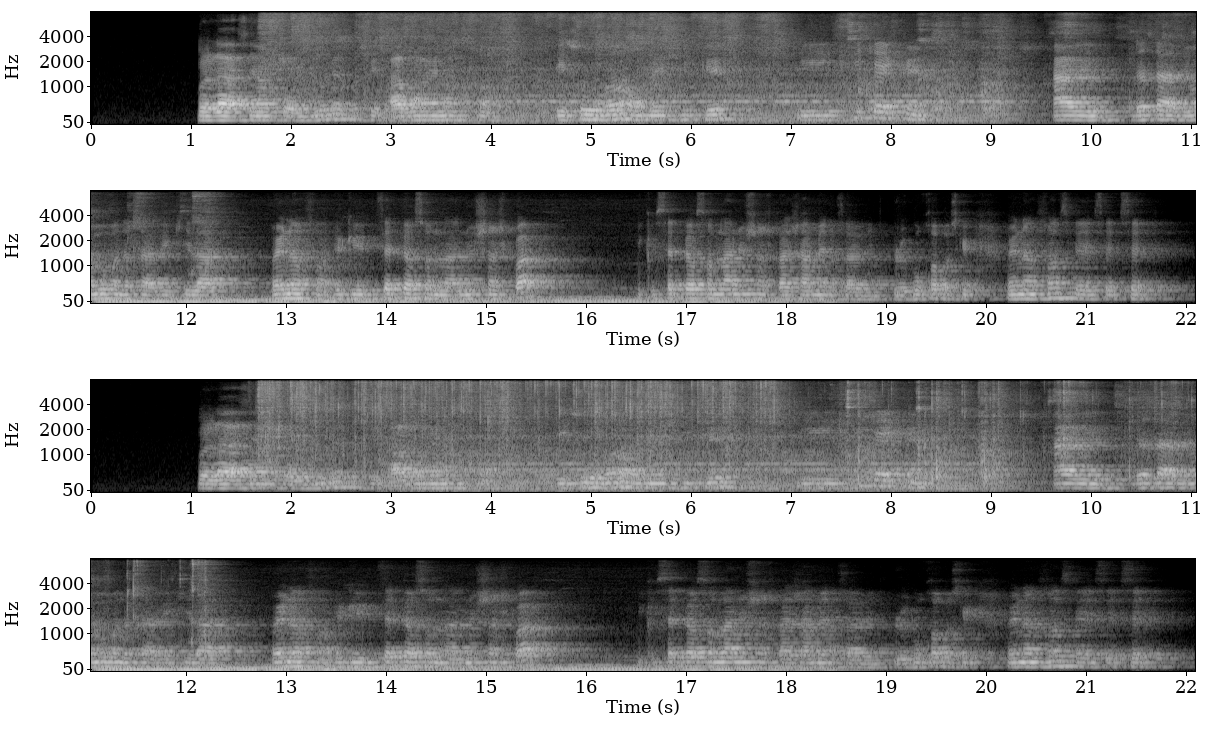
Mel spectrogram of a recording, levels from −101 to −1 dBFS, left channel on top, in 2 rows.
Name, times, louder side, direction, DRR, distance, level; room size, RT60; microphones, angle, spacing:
voice 1, 1.1-4.1 4.6-6.4 7.1-8.4 9.6-10.1 10.4-12.3 12.8-15.5 16.5-21.6, left 2 dB, 55° left, 2 dB, 0.4 m, -31 dB
Chewing mastication, 1.6-12.2, right 6 dB, 75° right, 0.4 m, -38 dB
sound 1, 2.9-9.1, equal, 20° right, 0.9 m, -39 dB
sound 2, 11.0-18.5, equal, 90° left, 0.8 m, -35 dB
5.7 x 2.9 x 2.4 m, 1.4 s
head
